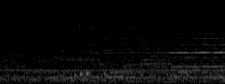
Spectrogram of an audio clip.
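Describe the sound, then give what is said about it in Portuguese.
Soft cooing of pigeons, a few faint, low coos over a steady background hiss. “Os pombos vão voltar pra cá sozinhos? Ou vai ter que chamar eles?”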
